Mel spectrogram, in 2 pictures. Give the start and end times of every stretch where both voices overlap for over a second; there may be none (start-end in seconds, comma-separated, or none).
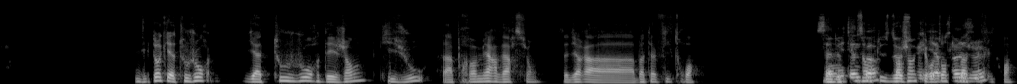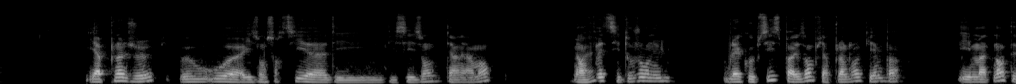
8.2-9.9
